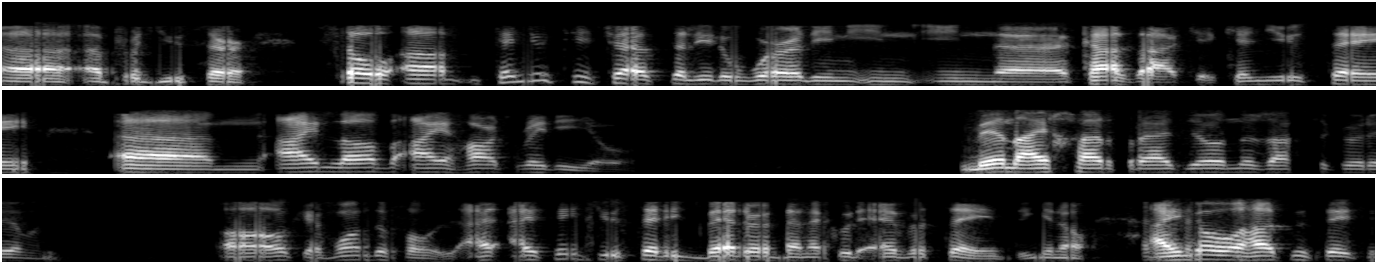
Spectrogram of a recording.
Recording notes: On the phone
